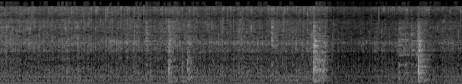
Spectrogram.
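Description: Egg foo yung frying in a pan, a steady bright sizzle with a few soft scraping stirs of a spatula breaking through near the end, no talking.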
